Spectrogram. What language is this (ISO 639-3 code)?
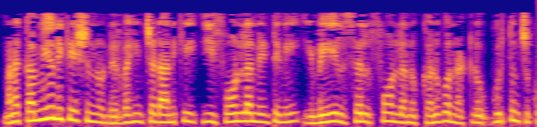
tel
